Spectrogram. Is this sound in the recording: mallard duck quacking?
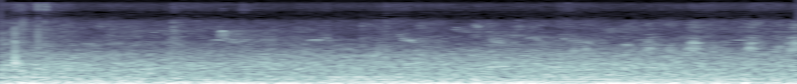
yes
